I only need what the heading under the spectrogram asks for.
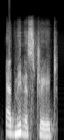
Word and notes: administrate: Indian

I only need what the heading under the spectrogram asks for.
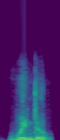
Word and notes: window: Indian

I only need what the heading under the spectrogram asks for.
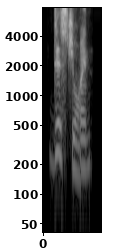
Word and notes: disjoin: Indian

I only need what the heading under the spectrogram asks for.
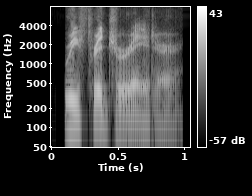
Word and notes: refrigerator: American English

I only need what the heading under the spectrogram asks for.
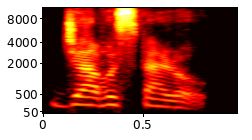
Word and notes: Java sparrow: Indian

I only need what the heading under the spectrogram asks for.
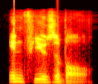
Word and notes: infusible: American English

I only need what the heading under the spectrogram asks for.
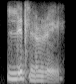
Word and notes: literary: Indian

